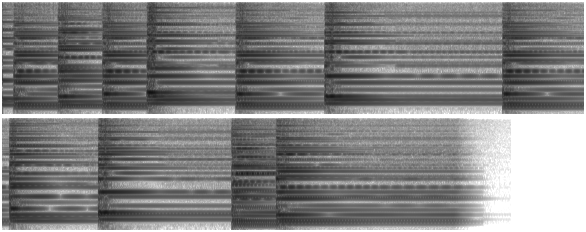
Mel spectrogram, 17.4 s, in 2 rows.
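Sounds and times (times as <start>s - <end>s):
simple accompaniment in F sharp: 0.0s - 15.8s.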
